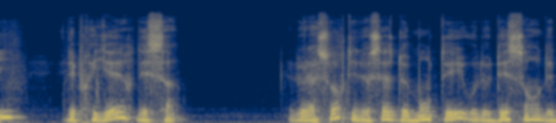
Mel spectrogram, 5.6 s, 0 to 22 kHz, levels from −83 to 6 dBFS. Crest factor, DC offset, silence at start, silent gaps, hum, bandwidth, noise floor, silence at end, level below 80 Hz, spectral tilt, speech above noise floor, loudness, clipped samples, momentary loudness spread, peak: 12 dB; under 0.1%; 0 s; none; none; 14 kHz; -55 dBFS; 0 s; -34 dBFS; -6 dB/octave; 41 dB; -15 LUFS; under 0.1%; 7 LU; -2 dBFS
